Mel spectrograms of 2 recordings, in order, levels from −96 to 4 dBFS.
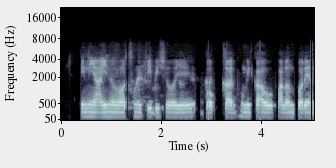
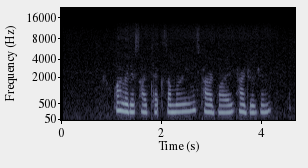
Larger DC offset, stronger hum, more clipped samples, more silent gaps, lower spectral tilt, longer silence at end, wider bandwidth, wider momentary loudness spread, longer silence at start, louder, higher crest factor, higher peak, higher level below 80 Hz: neither; neither; neither; first, 3.13-3.20 s vs none; about the same, -6.5 dB/octave vs -7 dB/octave; second, 0 s vs 0.5 s; second, 6.8 kHz vs 13.5 kHz; about the same, 7 LU vs 8 LU; second, 0.4 s vs 1.05 s; first, -18 LUFS vs -42 LUFS; about the same, 16 dB vs 16 dB; first, -2 dBFS vs -28 dBFS; first, -58 dBFS vs -82 dBFS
